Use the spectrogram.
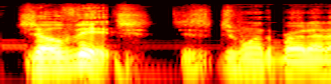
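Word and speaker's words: Jović: joe joe vich yeah so not joe kitch joe vich just want to brought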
